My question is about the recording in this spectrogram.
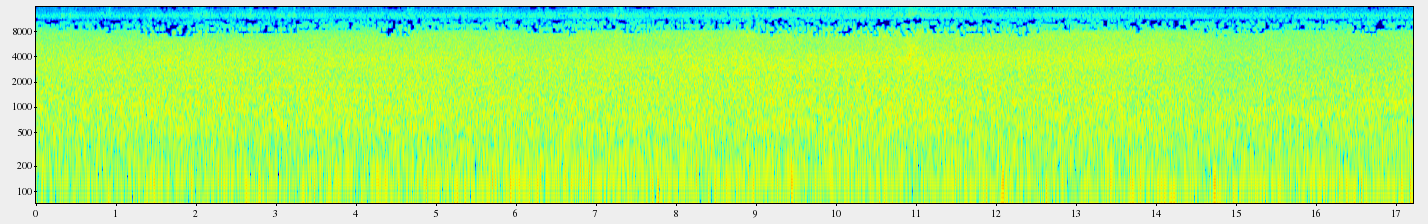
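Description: Urami-no-taki waterfall heard close up: falling water making a steady, loud, even rush.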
